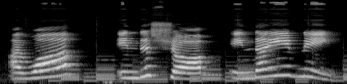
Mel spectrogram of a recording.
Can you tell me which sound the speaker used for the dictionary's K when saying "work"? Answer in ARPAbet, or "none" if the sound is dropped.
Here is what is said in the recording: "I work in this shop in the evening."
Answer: none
